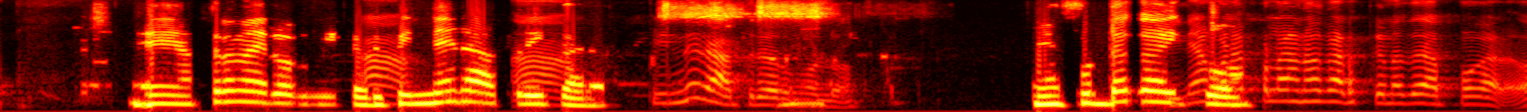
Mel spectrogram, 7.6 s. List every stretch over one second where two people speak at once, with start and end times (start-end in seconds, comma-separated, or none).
none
